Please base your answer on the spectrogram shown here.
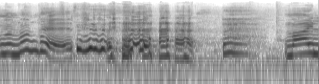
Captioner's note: laughter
